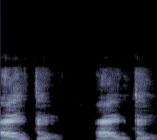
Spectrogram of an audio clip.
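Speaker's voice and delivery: auto said as "ow-to"; German auto with an ow sound; German au diphthong. Shown as a demonstration. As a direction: say auto opening wide on "ow". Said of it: "আ উ একসাথে থাকলে আও".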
